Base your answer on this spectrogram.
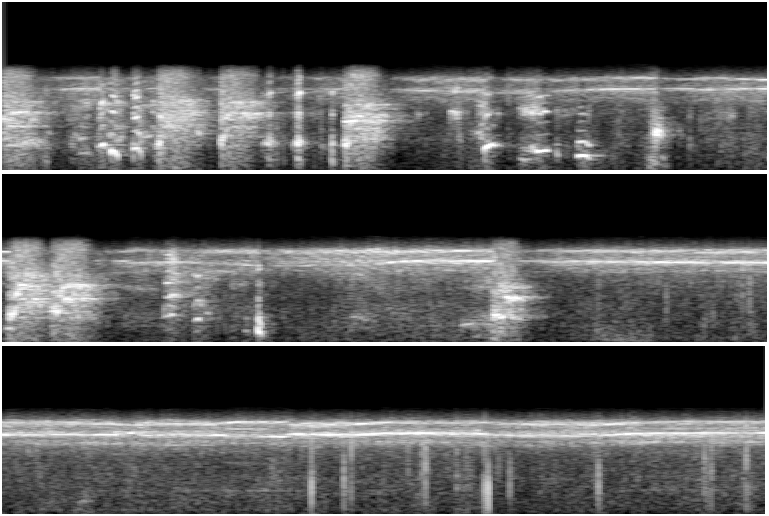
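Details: Rusty, a pet dog, barking at a toy helicopter: sharp, repeated barks through the first ten seconds over the toy's steady high mechanical whine, which then continues alone.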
